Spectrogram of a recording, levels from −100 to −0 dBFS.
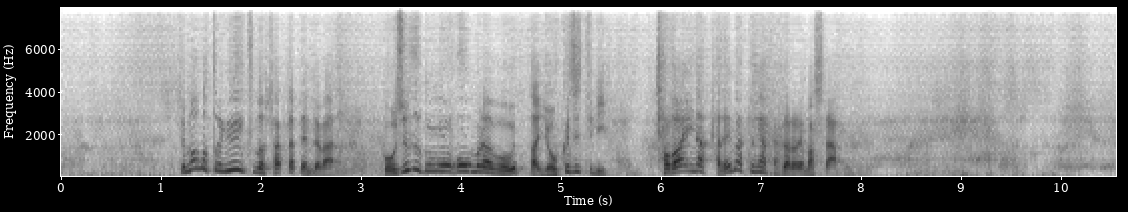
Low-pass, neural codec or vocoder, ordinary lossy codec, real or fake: none; codec, 16 kHz, 0.7 kbps, FocalCodec; none; fake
